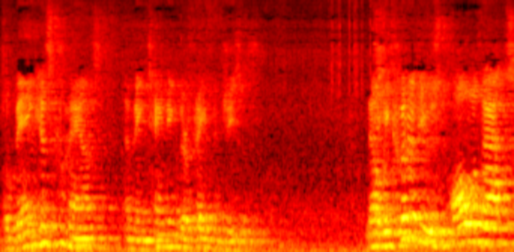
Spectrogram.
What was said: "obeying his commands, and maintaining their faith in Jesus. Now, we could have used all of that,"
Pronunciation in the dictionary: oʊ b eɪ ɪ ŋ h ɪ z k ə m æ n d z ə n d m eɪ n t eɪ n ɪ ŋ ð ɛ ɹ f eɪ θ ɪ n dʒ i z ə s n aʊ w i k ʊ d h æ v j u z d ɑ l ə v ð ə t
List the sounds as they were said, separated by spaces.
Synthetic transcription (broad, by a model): oʊ b eɪ ɪ ŋ ɪ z k ə m æ n d z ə n m eɪ n t eɪ n ɪ ŋ ð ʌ ɹ f eɪ θ ɪ n dʒ i z ə s n aʊ w i k ʊ d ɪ v j u z d ɑ l ə v ð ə t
